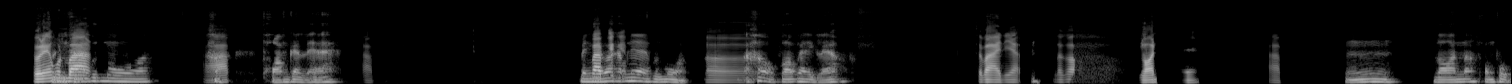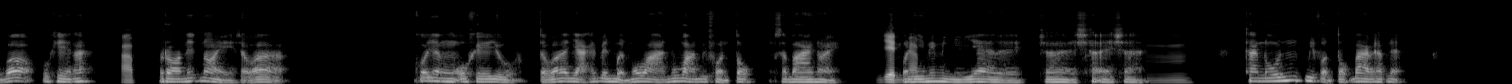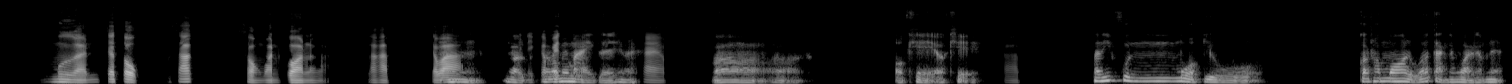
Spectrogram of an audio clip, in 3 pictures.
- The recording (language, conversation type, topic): Thai, unstructured, ทำไมบางคนถึงยังมองว่าคนจนไม่มีคุณค่า?
- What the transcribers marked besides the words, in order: chuckle; laughing while speaking: "เลยนะ"; laughing while speaking: "อ้าว"; tapping; other background noise; distorted speech; mechanical hum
